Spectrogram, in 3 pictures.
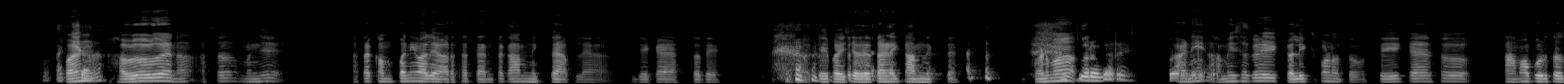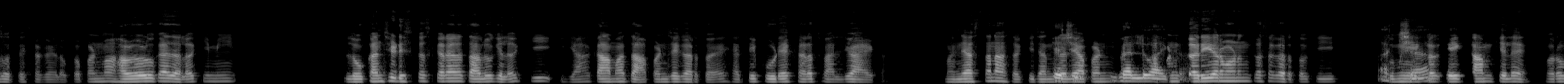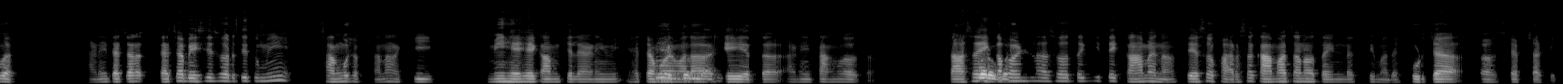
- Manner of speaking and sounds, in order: surprised: "अच्छा"; tapping; laugh; in English: "कलीग्ज"; in English: "व्हॅल्यू"; in English: "व्हॅल्यू"; in English: "जनरली"; in English: "बेसिसवरती"; "भारी" said as "बारी"; in English: "इंडस्ट्रीमध्ये"; in English: "स्टेप्ससाठी"
- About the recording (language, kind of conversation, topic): Marathi, podcast, तू भावना व्यक्त करायला कसं शिकलास?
